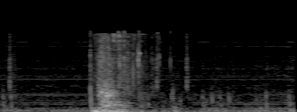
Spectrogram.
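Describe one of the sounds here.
A metal machine clanks and rattles as it is set down.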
